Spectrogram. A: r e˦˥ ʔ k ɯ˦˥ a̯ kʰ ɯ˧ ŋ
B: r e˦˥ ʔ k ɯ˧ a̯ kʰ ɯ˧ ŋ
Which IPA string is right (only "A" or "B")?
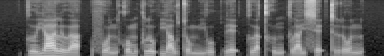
A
